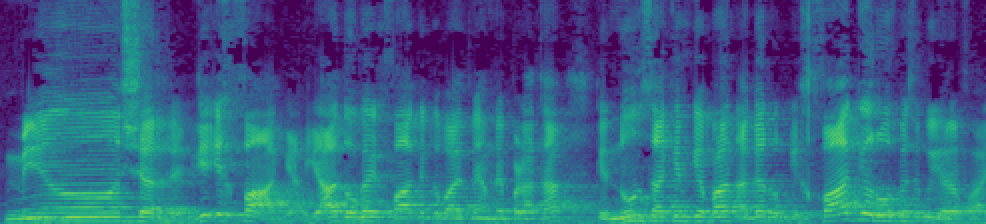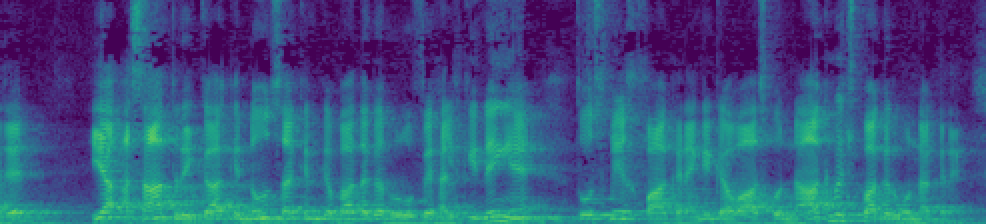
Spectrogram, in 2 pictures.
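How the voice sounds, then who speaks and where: A man teaching Quran recitation rules, explaining slowly and chanting the verses in long drawn-out tones. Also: on the high side, sharp tone. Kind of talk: tajweed lesson with chanted recitation. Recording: echoey room with long reverb.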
